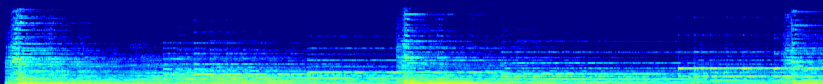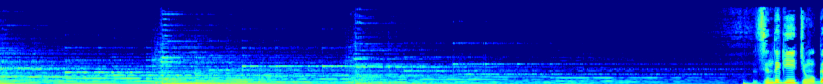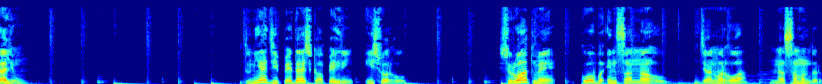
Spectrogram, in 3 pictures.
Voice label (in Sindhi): good news sindhi dukslinu, drama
